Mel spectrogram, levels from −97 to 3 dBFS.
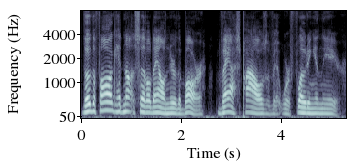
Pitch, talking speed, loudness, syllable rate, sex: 150 Hz, 215 wpm, -18 LUFS, 4.7 syllables/s, male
